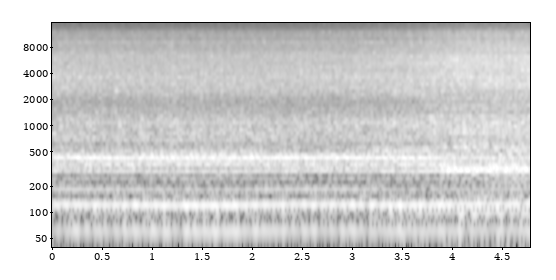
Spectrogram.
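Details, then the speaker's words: Nissan 300ZX after fixing a misfire: steady, even idle with smooth exhaust note, no stumbles; runs much smoother than before the repair. "wow that actually sounds a lot better like I'm not even kidding"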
